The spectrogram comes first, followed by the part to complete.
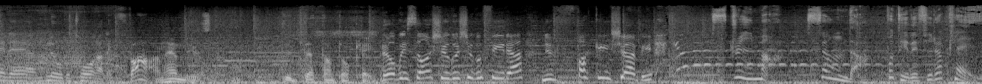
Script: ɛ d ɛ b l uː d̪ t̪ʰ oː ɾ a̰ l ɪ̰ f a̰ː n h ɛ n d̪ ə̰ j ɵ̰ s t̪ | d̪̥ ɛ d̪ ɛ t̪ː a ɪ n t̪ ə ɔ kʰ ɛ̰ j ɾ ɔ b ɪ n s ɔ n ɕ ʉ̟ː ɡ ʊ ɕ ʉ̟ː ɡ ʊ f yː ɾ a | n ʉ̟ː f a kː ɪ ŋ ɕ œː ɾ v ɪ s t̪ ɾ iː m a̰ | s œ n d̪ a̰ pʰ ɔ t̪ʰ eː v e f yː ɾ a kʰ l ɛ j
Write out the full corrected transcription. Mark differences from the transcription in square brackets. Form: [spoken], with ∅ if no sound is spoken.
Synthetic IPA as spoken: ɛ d ɛ b l uː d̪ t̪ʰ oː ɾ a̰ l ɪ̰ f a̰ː n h ɛ n d̪ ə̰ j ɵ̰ s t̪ | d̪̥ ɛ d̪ ɛ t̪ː a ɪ n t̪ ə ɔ kʰ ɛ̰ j ɾ ɔ b ɪ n s ɔ n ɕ ʉ̟ː ɡ ʊ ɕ ʉ̟ː ɡ ʊ f yː ɾ a | n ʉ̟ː f a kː ɪ ŋ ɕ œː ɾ v ɪ s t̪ ɾ iː m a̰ | s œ n d̪ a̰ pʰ ɔ t̪ʰ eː v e f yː ɾ a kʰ l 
